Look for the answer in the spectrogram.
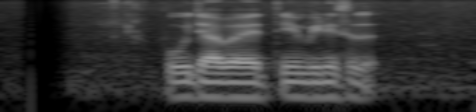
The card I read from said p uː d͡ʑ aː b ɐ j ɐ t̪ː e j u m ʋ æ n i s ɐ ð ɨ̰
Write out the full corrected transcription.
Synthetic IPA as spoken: p uː d͡ʑ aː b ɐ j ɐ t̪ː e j u m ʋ i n i s ɐ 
